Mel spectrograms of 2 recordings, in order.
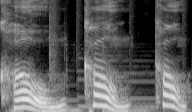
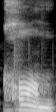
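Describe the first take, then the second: First: The vowel is long, like in home. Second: The vowel is short, like in bomb. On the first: The speaker calls it right. "але ні, це comb, типу як home" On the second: The speaker calls it wrong. "а це слово це bomb, правильно, значить і це буде com"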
